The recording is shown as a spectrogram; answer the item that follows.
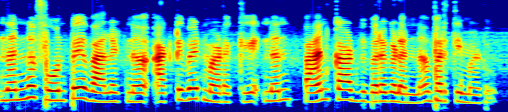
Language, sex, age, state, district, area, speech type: Kannada, female, 18-30, Karnataka, Shimoga, rural, read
